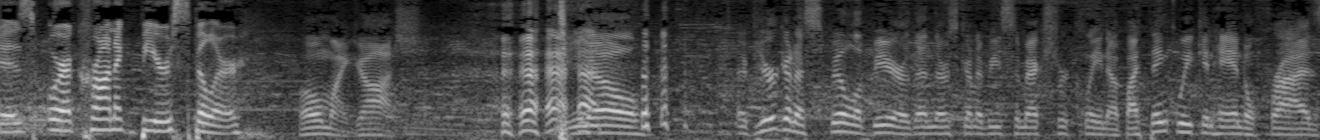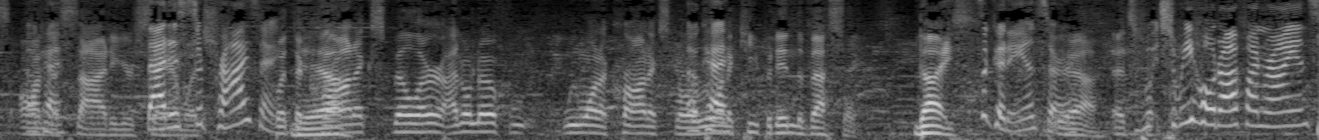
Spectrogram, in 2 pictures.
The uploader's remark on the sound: Thanks to Fueled by Hops Podcast, we simultaneously recorded at Primanti’s.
